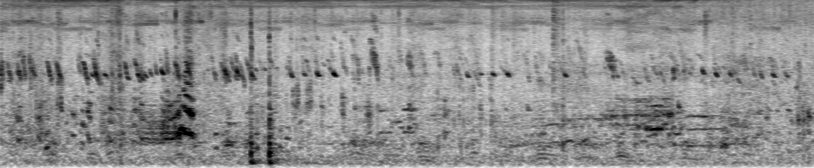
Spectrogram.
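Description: Chickens: a flock of chicks peeping in many short high chirps, with hens clucking beneath them and one louder, falling hen call about two seconds in.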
